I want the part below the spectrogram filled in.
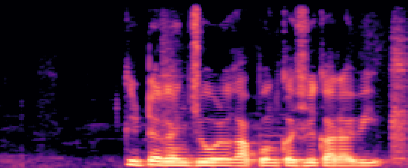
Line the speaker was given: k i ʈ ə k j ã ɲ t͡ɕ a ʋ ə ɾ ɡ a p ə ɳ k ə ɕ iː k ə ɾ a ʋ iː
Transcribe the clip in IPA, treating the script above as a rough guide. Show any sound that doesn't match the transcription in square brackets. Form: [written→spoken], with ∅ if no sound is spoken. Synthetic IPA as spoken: k i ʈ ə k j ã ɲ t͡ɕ [a→i] ʋ ə [ɾ→ɭ] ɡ a p ə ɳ k ə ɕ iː k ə ɾ a ʋ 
